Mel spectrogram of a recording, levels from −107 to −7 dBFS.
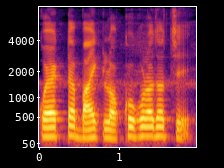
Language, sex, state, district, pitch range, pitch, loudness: Bengali, male, West Bengal, Alipurduar, 135-155 Hz, 150 Hz, -16 LUFS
